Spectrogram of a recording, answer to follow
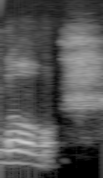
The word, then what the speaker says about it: Louisville: know I'm from Louisville I know how to pronounce it I really am from Louisville I mean you know Louisville or however foreigners say it but we just say it Louisville uh but yeah so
